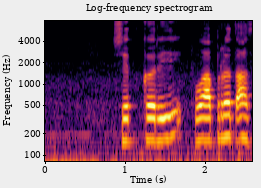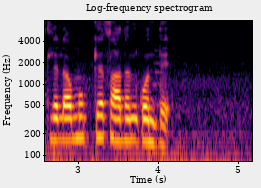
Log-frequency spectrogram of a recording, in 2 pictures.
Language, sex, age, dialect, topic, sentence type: Marathi, male, 25-30, Standard Marathi, agriculture, question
